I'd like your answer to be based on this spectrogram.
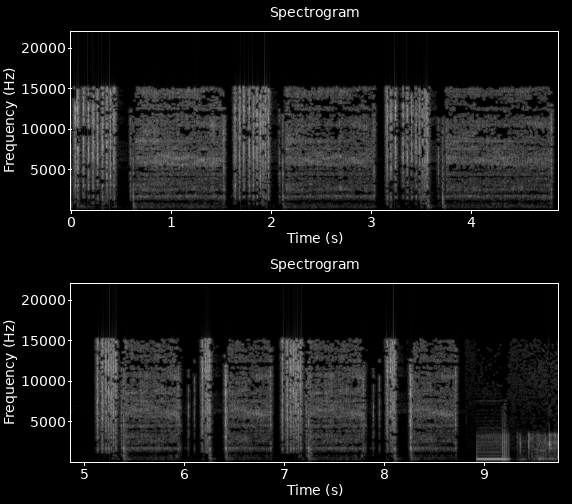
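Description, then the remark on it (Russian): A telephone being dialed to call a United Russia candidate for deputy during the live program «Парадная»: a run of irregular clicks and rattling keypresses with short pauses, ending in a brief steady electronic tone. “немедленно ему звоните.”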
